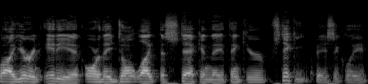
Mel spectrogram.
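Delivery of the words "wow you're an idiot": ordinary talk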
